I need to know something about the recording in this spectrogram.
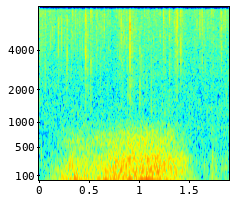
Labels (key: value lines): label: biophony, growl
recorder: SoundTrap 500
